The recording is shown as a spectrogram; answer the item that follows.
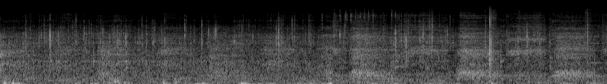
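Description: Road bike tyres rolling over loose gravel, a steady crackling crunch with many small clicks, under low wind rumble on the microphone.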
